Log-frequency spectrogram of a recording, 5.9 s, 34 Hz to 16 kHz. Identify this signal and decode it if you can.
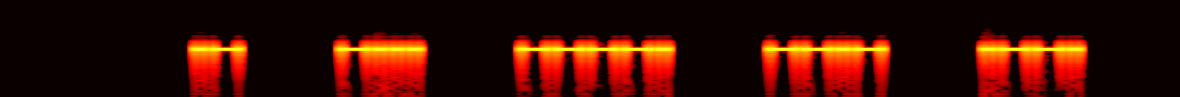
Morse code, heard as a keyed tone, about 28 wpm, spaced as for 13 wpm, 700 Hz. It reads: AB9QP
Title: USA Call Signs - 5 Characters - 4x Character Spacing - 28wpm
